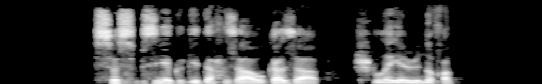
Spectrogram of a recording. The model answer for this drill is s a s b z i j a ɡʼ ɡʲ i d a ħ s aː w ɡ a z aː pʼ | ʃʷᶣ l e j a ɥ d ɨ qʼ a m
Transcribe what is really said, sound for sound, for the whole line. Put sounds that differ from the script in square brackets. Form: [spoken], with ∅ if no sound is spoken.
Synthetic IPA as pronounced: s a s b z i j a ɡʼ ɡʲ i d a ħ [z] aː w ɡ a z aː pʼ | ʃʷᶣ l e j a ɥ [n] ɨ qʼ a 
